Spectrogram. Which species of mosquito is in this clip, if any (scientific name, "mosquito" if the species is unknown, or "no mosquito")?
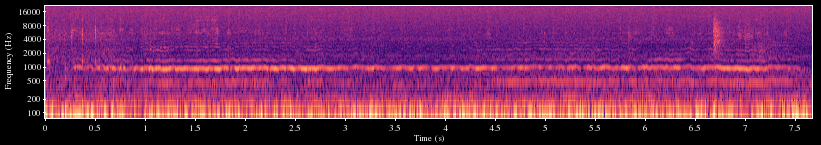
Anopheles arabiensis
